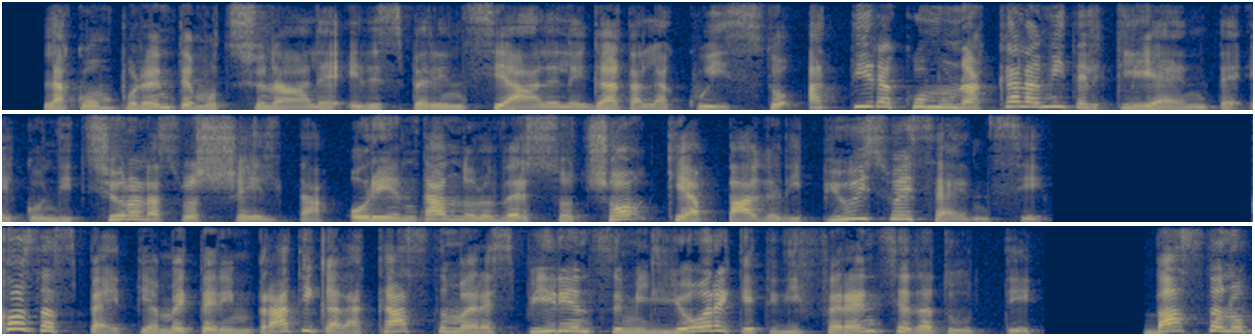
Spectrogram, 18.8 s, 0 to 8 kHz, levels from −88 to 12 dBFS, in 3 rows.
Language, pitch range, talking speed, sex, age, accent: Italian, 170-240 Hz, 140 wpm, female, 40-59, native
